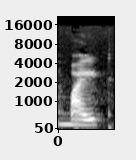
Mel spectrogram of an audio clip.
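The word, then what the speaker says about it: might: ये है जीएच तो जब आप माइट पढ़ा तो आपने एमआईटी जैसा उच्चारण किया माइट तो उसमें जीएच का कोई काम नहीं था उच्चारण में फ्लाइट में भी जीएच का कोई काम नहीं था तो इन सारे शब्दों में जीएच साइलेंट था अब बात करते हैं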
